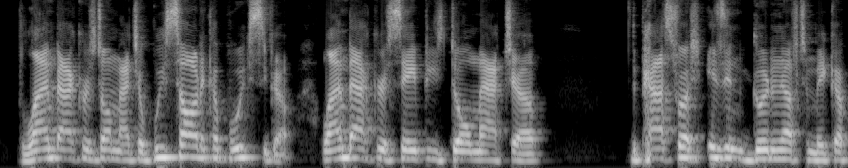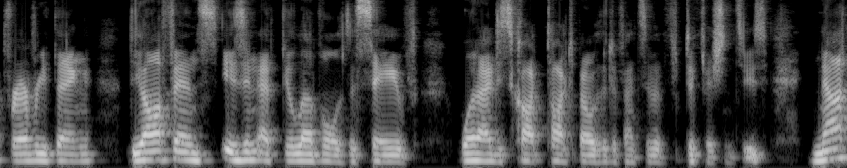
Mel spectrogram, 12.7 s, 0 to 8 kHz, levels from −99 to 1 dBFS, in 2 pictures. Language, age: English, 30-49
